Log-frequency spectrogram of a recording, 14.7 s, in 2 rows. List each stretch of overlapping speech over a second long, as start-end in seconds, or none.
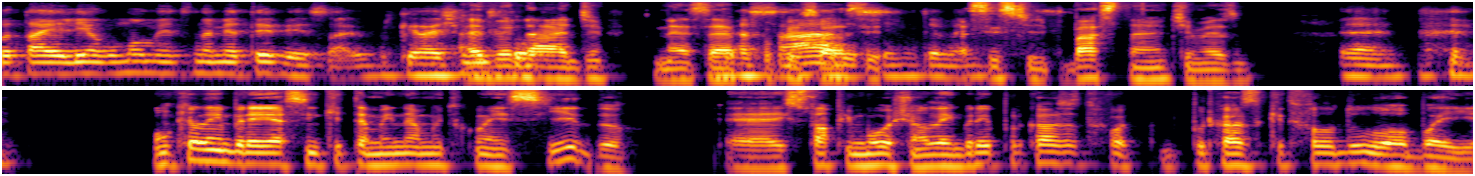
3.5-5.0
